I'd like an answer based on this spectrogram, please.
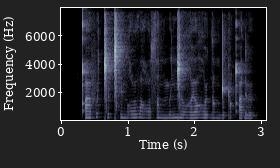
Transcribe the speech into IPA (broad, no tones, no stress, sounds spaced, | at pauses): qʼ e f ø ǀ ʏ ǀʰ ɪ n ʁ y ðˤ ɪ ʁ ʏ sˤ ɐ n m ʏ ŋ͡ǀ y ʁ ɪ ə̯ ʁ y ɡ ɾ ɐ n dˤ ɪ ʈ e qʼ e ɗ ʏ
